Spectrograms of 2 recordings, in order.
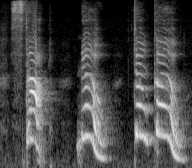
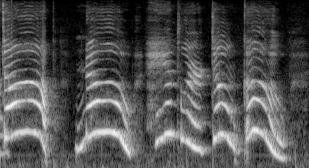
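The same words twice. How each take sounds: First: Shouting. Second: High, loud panicked yell; shouting. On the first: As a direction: yell to stop her in time. Squirrel warns Olive. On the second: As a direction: scream for him to brake. Olive yells at Handler. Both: Acted.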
